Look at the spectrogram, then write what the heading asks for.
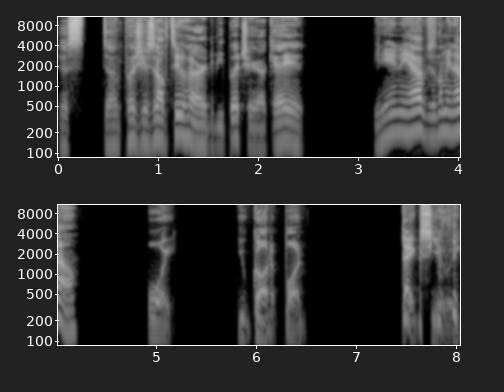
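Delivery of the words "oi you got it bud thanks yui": very low, deep character voice. Told not to push too hard to be Butcher, answering in Butcher voice. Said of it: "I was doing the butcher voice".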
